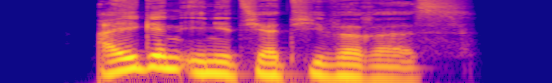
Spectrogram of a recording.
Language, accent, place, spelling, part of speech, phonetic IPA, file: German, Germany, Berlin, eigeninitiativeres, adjective, [ˈaɪ̯ɡn̩ʔinit͡si̯aˌtiːvəʁəs], De-eigeninitiativeres.ogg
- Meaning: strong/mixed nominative/accusative neuter singular comparative degree of eigeninitiativ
